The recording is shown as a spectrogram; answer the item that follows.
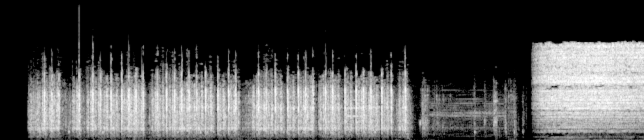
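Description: Intro sound effect of rapid mechanical clicking in two long runs with a short break, dying away about four seconds in; a loud steady hiss starts near the end.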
